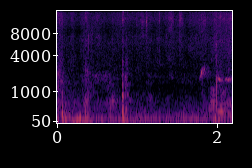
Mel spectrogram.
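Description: Dog whimpering and yelping during an armadillo hunt outdoors, faint short whines and soft thumps under low background noise, with a brief voice near the end.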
